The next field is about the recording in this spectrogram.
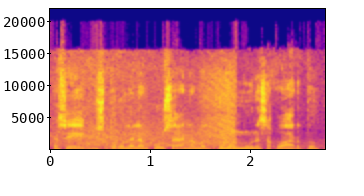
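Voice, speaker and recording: A man's voice: on the high side, fairly even intonation, fast, heavy background noise, close to an everyday voice. A man playing a resentful young adult son in a Tagalog radio drama, curtly polite on the surface and pointedly sarcastic. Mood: confronting, sarcastic. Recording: loud music bed under dialogue.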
